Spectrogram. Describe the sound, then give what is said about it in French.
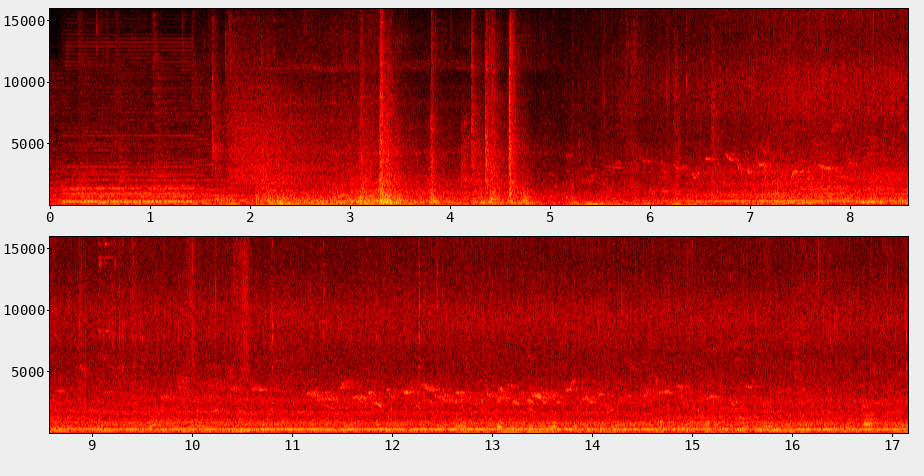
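Honeybees from two beehives buzz as the hives are moved by road, a dense, loud, continuous drone with a steady pitch, with some clattering knocks early on. “Je n'en dis pas plus, ouvrez les oreilles, les deux ruches de Beaulieu prennent la route.”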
